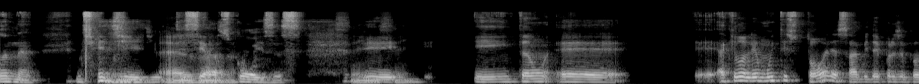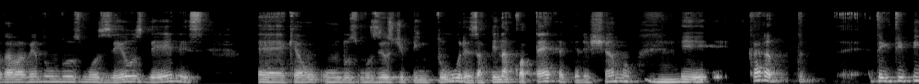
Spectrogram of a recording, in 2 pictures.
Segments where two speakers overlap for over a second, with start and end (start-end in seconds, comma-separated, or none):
0.9-2.5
